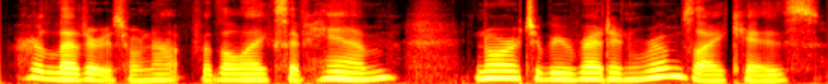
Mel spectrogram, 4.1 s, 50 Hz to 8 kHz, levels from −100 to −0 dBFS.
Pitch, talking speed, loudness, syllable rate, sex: 180 Hz, 245 wpm, -18 LUFS, 5.7 syllables/s, female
